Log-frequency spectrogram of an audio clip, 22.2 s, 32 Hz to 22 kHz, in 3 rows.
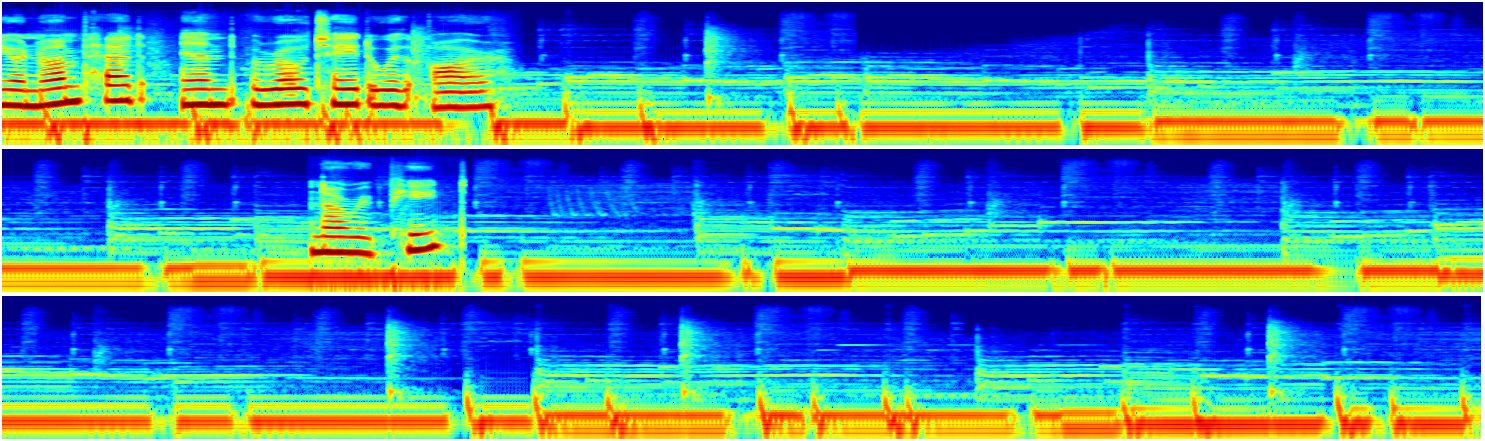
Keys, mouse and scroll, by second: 0.9-1.9 scroll up 2, 1.9 scroll up 1, 2.1 r, 8.4-13.9 shift+middle drag, 13.9-14.9 shift+right drag, 14.9-19.9 middle drag, 19.9 shift+d.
